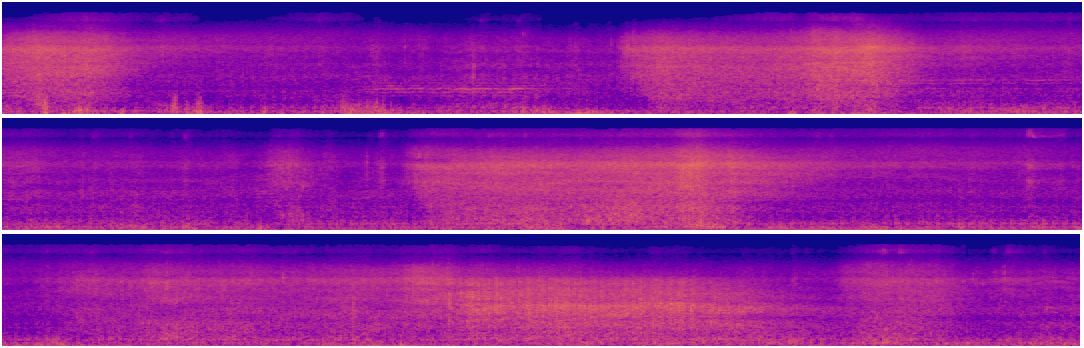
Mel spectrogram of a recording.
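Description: Small waves washing up on a sandy shore, swelling and fading several times, with wind rumbling on the microphone.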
